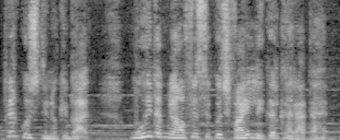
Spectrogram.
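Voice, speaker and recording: A woman's voice: mid-range voice, big pitch swings, fast talker, faint music behind. A woman reading scripted narration for a cartoon moral story.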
